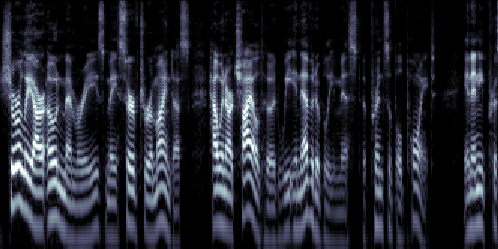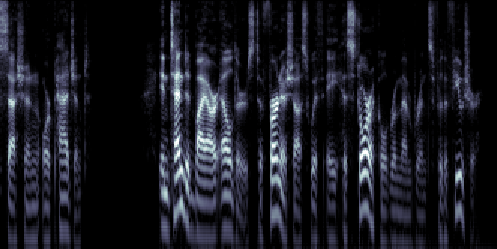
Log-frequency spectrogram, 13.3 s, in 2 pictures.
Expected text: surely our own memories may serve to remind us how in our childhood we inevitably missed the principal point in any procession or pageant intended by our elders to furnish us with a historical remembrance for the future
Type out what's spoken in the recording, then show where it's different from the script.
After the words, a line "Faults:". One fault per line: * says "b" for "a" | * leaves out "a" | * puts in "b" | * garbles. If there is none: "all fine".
surely our own memories may serve to remind us how in our childhood we inevitably missed the principal point in any procession or pageant intended by our elders to furnish us with a historical remembrance for the future
Faults:
all fine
